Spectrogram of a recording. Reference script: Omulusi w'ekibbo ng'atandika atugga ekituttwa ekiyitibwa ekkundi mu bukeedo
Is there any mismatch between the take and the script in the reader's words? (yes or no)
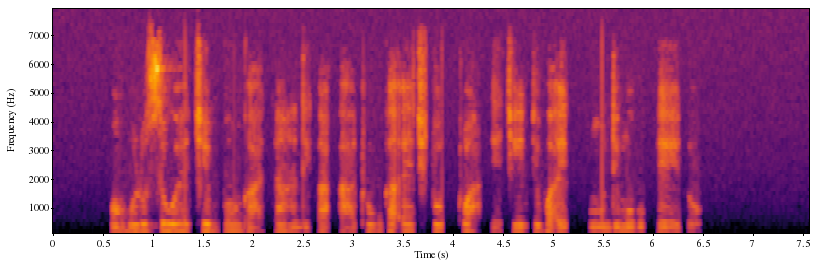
no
